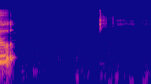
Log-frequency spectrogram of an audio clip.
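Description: A single short, sharp computer mouse click about one and a half seconds in, amid near silence after the end of a spoken word.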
